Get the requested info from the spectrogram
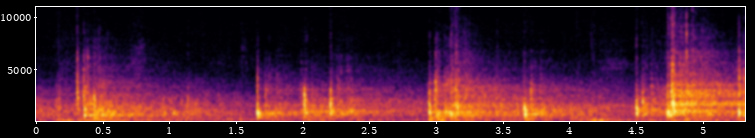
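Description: Irregular sharp clacks of hockey sticks striking the ball and each other during unicycle hockey play, about eight knocks with the loudest near the end, each ringing briefly in the echoing sports hall.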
